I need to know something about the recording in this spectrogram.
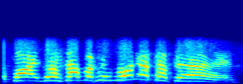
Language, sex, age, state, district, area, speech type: Maithili, female, 60+, Bihar, Araria, rural, conversation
